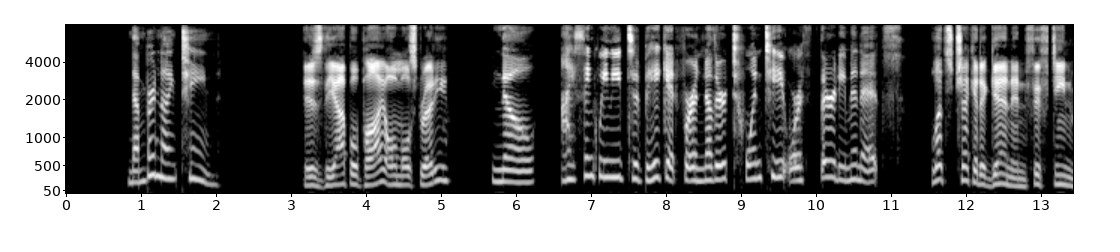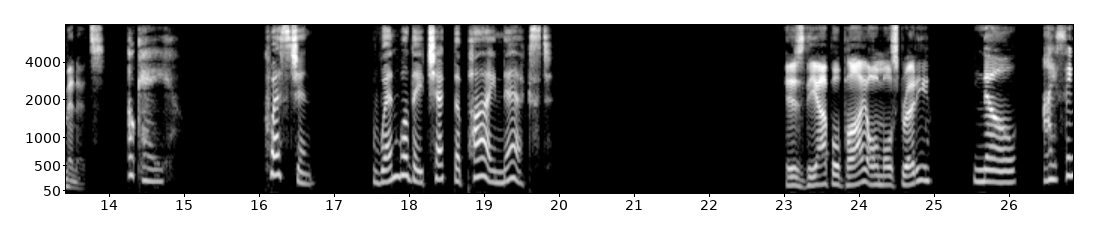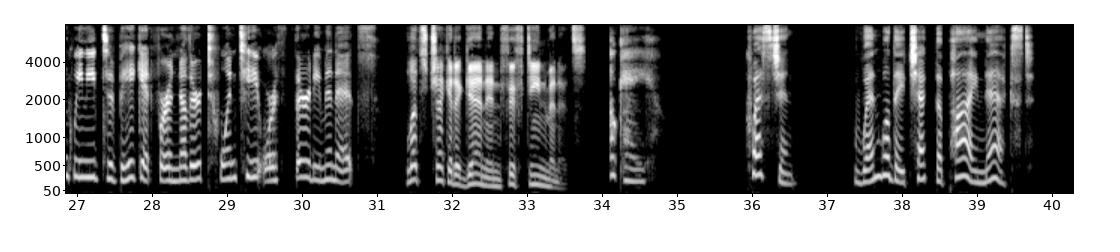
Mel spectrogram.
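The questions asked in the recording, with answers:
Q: When will they check the pie next?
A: In 15 minutes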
